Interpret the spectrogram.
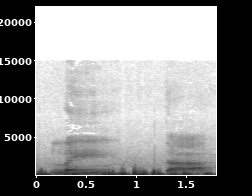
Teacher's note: Então, você viu a palavra lenda destacada, separou em sílabas, lenda, 2 sílabas, e a sílaba tônica é lem.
